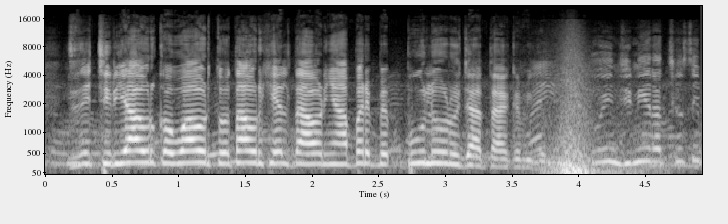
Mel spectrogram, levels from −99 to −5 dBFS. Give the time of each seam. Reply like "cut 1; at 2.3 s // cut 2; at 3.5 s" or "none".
cut 1; at 4.0 s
